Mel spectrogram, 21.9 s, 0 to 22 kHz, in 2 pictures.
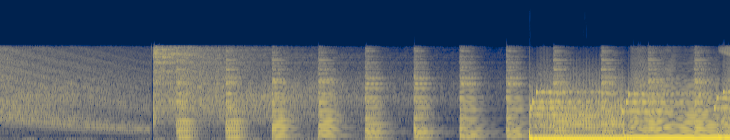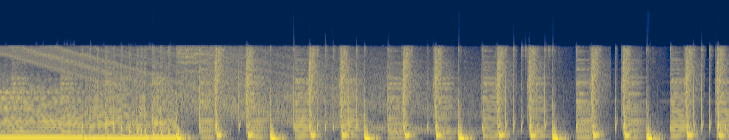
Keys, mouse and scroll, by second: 2.0 click, 2.2 click, 2.5 click, 4.1 click, 10.3 click, 10.6 click, 10.8 click, 10.9 click, 11.1 click, 11.2 click, 11.4 click, 11.5 click, 11.7 click, 11.8 click, 12.0 click, 12.1 click, 12.3 click, 20.8 click.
